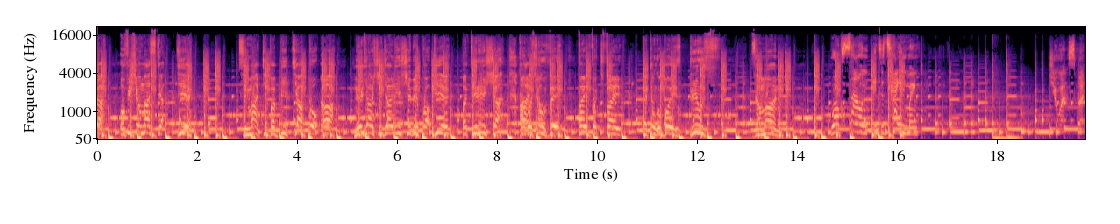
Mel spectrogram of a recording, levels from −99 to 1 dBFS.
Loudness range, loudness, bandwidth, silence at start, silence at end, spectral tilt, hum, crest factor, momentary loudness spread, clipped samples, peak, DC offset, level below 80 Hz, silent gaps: 3 LU; -14 LUFS; 17 kHz; 0 s; 0 s; -5 dB/octave; none; 12 dB; 7 LU; under 0.1%; -2 dBFS; under 0.1%; -20 dBFS; none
